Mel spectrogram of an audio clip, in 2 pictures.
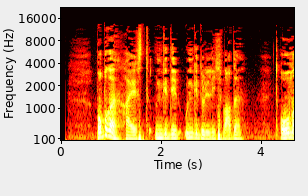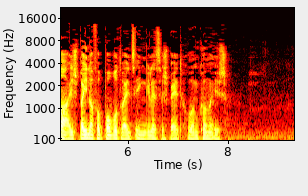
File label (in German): bobbera, schwaebisch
